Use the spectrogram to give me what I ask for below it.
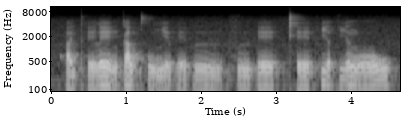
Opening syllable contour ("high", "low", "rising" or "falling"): low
